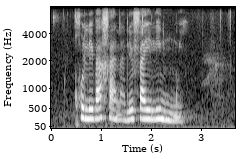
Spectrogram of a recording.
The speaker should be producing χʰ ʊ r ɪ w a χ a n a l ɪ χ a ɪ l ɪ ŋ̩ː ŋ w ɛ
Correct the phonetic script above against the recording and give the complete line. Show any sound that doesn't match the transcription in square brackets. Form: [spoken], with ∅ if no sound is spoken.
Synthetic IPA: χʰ ʊ [l] ɪ [b] a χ a n a l ɪ [f] a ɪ l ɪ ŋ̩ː ŋ w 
